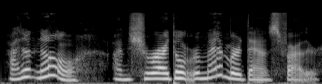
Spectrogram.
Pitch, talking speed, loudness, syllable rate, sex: 265 Hz, 185 wpm, -16 LUFS, 4.7 syllables/s, female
